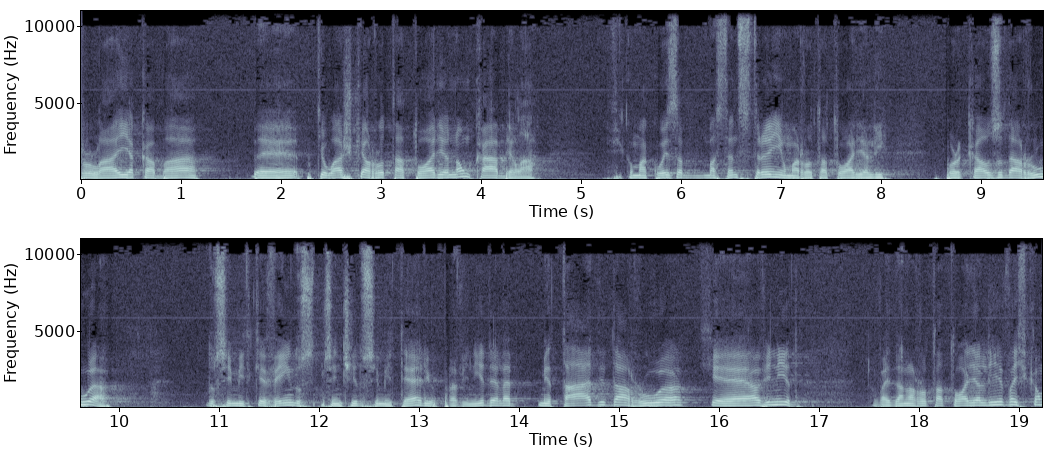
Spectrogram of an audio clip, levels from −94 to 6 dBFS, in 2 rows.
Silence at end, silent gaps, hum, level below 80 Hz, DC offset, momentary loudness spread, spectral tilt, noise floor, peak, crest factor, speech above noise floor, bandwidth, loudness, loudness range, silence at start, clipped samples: 0 s; none; none; -28 dBFS; under 0.1%; 7 LU; -6 dB/octave; -41 dBFS; -4 dBFS; 12 dB; 26 dB; 11 kHz; -17 LUFS; 2 LU; 0 s; under 0.1%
